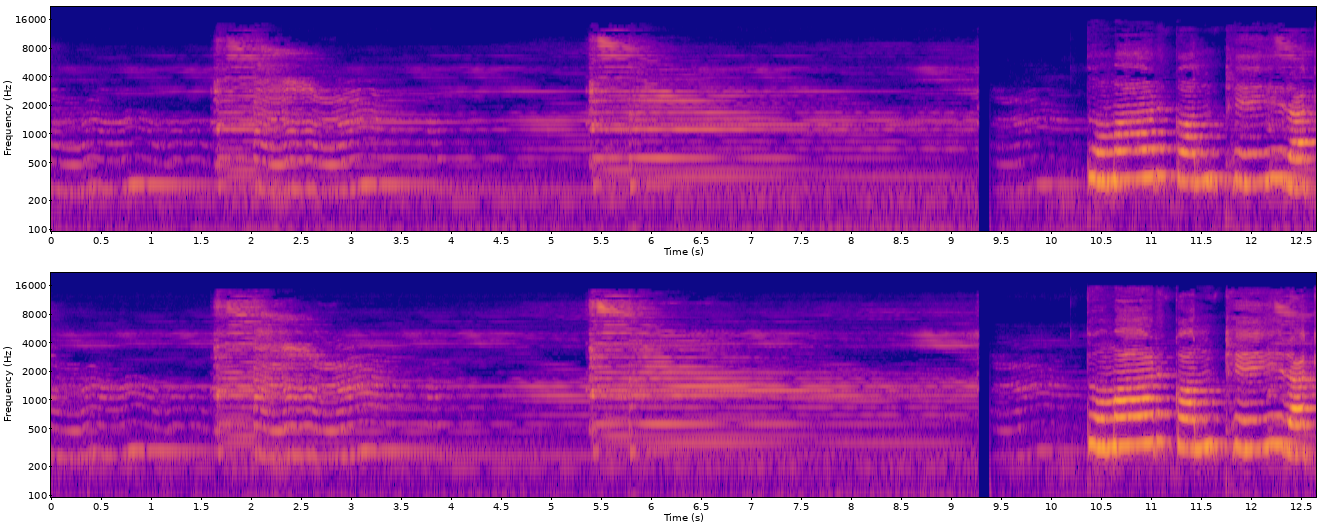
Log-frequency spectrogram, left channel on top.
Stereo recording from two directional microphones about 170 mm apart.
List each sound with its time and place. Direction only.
1.6 s sitar: 30° right (ahead or behind)
5.3 s sitar: 30° right (ahead or behind)
8.7 s music: 30° right (ahead or behind)
10.3 s child singing: 10° left (ahead or behind)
